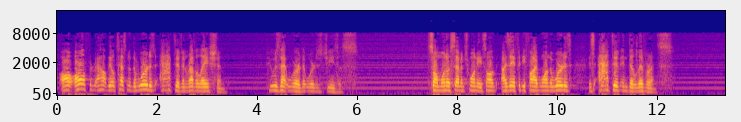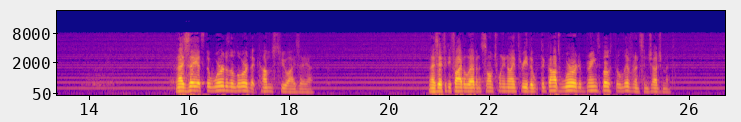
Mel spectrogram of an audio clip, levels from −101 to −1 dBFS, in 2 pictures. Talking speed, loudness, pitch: 140 wpm, -21 LUFS, 165 Hz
